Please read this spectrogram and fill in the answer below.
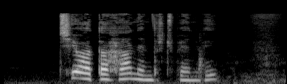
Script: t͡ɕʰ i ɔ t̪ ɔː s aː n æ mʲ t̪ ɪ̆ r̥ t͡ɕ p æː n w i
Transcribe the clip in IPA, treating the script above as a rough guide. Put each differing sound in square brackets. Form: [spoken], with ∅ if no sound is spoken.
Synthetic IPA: t͡ɕʰ i ɔ t̪ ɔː [χ] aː n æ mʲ t̪ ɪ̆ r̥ t͡ɕ p æː n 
